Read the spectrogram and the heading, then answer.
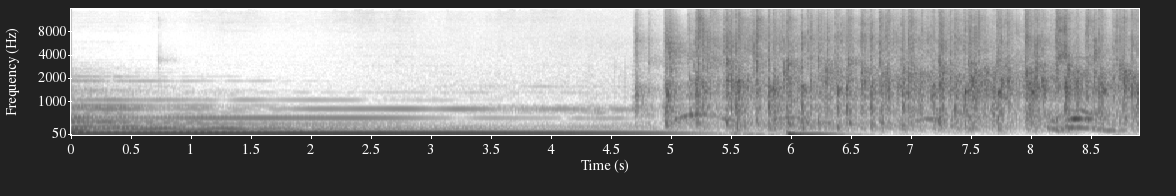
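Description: A sustained final chord rings out and fades, then a crowd bursts into dense, steady applause with scattered cheers and whoops, filling the second half at close range.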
